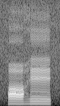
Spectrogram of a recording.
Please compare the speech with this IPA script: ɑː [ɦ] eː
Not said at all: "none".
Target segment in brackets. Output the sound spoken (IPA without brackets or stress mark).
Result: ɦ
